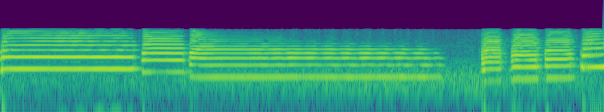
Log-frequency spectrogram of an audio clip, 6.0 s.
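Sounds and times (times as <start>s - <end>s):
trombone: 0.0s - 6.0s.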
